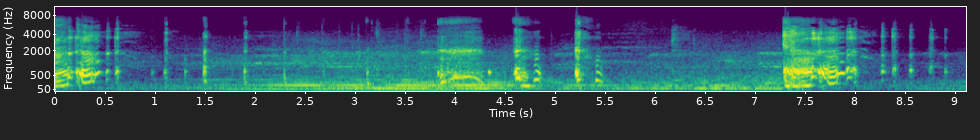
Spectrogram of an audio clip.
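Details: Repeated short coughs and throat clearing with soft music in the background, from a cough compilation recording.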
